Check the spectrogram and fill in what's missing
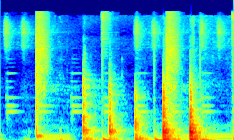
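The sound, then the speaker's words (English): A series of about six firm knocks on a wooden door, fairly loud, coming in a steady uneven rhythm with no voices. “Just then, there was a knock at the door.”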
